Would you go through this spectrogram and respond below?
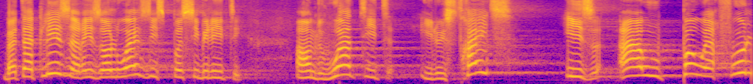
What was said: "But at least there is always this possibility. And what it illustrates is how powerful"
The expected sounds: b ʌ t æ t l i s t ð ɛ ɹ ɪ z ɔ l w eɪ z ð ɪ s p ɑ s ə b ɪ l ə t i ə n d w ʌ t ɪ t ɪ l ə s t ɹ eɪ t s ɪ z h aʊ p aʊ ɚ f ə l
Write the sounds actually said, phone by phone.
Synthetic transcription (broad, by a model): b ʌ t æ t l i s t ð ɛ ɹ ɪ z ɔ l w eɪ z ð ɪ s p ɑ s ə b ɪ l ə t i ə n d w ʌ t ɪ t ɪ l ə s t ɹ eɪ t s ɪ z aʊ p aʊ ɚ f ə l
